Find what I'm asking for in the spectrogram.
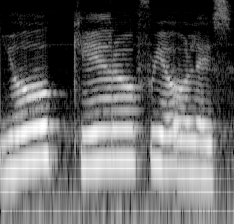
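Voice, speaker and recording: Over light background noise, a woman does a growling, put-on character voice at a fairly high pitch with fairly even intonation. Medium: read story. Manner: growling, grave.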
